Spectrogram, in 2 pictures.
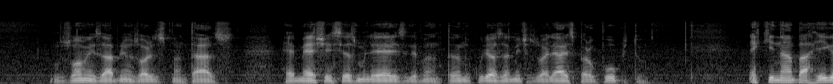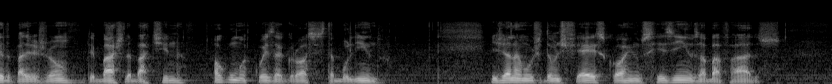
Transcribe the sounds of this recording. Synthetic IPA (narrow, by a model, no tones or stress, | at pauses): ʊzõmẽj̃zabɾẽj̃ʊzɔʎʊzɪspɐ̃nt̪ad̪ʊs | hemɛʃt͡ʃẽj̃sɪɐzmuʎɛɾɪzlevɐ̃nt̪ɐ̃nd̪ʊkuɾiɔzɐmẽnt͡ʃɪʊzoʎaɾɪspaɾɐʊpuwpi̥t̪ʊ | ɛkɪnɐbaɦiɡɐd̪ʊpad̪ɾiʒɐ̃w̃d̪ɪbaʃʊd̪ɐbat͡ʃĩnɐ | awɡũmɐkojzɐɡɾɔsɐɪ̥st̪abolĩnd̪ʊ | ɪʒanɐmuwt͡ʃid̪ɐ̃w̃d͡ʒɪfiɛjskɔɦẽj̃ʊ̃shizĩɲʊzaba̰fa̰d̪ʊs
